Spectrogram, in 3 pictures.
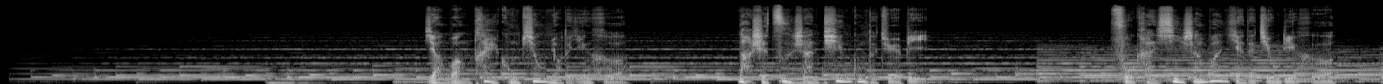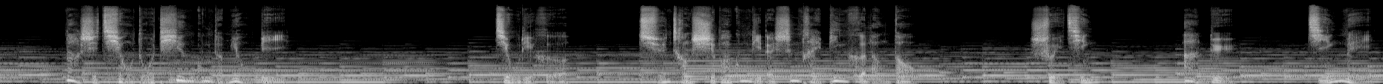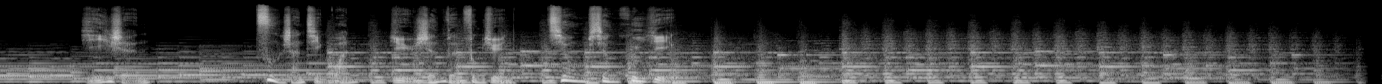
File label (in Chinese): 男 景区宣传; 九里河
